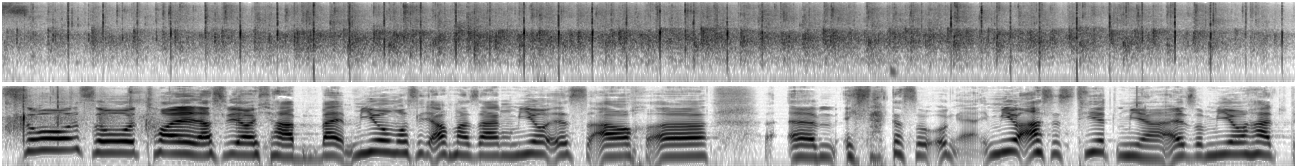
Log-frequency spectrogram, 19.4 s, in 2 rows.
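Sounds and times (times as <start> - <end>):
crowd clapping: 0.0 - 10.9
speech: 9.9 - 19.3.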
